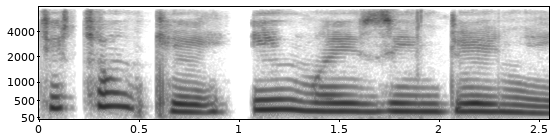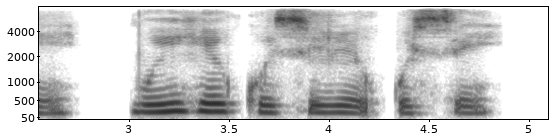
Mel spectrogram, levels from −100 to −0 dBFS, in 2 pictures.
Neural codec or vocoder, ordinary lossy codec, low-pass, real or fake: codec, 44.1 kHz, 7.8 kbps, DAC; AAC, 48 kbps; 7.2 kHz; fake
